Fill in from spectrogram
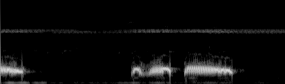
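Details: Spotted dove used as a decoy ('lambung kuk' type), calling in contest: tail of one coo, a pause, then a rising double coo followed by a long purring falling coo, with a constant thin whine.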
